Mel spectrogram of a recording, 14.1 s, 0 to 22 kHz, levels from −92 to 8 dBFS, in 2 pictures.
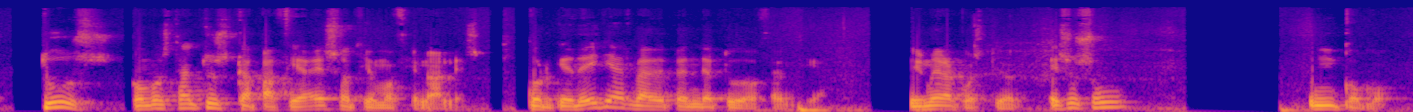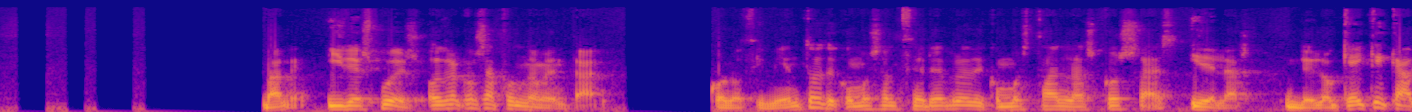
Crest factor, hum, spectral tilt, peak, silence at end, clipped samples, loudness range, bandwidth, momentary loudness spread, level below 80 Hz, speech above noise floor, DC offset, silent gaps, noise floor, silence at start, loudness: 18 dB; none; -7 dB/octave; -4 dBFS; 0 s; under 0.1%; 3 LU; 16.5 kHz; 7 LU; -42 dBFS; 29 dB; under 0.1%; 10.54-10.62 s; -49 dBFS; 0.2 s; -21 LUFS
